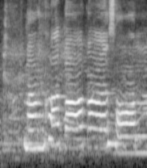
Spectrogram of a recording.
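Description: A young woman sings a Thái folk song solo in a high voice. She holds short notes and steps between pitches. After a brief breath she comes back in about a third of a second in.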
